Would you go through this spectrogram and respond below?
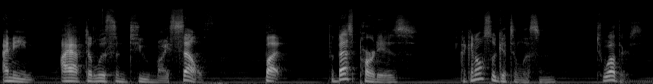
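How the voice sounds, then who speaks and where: A man's voice: mid-range voice, very animated, normal speed, bright, forceful tone, slightly rough. A man narrating a scripted retrospective podcast as its host and producer. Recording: music playing behind the voice. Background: background music.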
